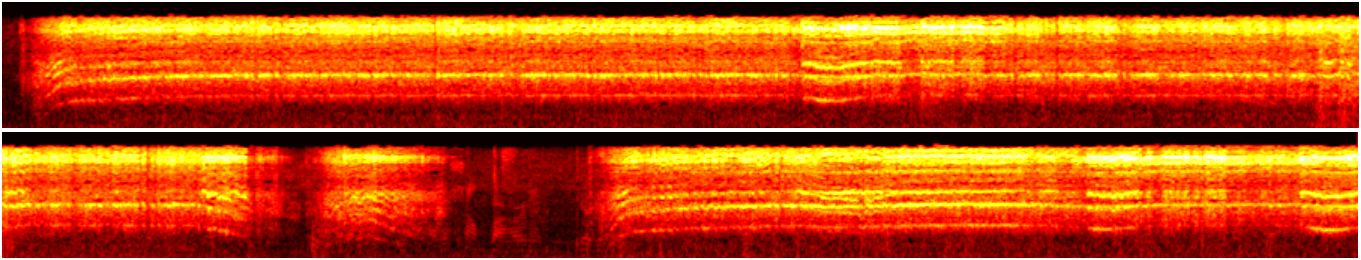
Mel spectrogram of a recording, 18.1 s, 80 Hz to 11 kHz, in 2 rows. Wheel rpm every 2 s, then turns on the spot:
130, 230, 230, 230, 230, 120, 40, 220, 230.
none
